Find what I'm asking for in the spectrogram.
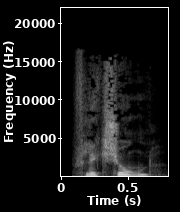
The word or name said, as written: fleksion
